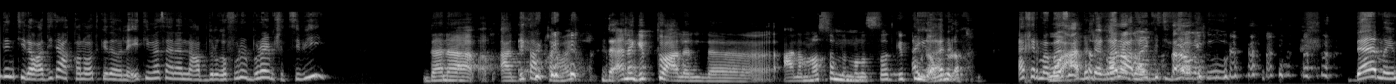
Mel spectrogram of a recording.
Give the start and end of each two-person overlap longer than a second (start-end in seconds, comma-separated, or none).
10.5-12.1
